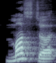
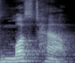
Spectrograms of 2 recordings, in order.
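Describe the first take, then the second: First: The two words blend into one reduced form. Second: Both words are said fully and separately.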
